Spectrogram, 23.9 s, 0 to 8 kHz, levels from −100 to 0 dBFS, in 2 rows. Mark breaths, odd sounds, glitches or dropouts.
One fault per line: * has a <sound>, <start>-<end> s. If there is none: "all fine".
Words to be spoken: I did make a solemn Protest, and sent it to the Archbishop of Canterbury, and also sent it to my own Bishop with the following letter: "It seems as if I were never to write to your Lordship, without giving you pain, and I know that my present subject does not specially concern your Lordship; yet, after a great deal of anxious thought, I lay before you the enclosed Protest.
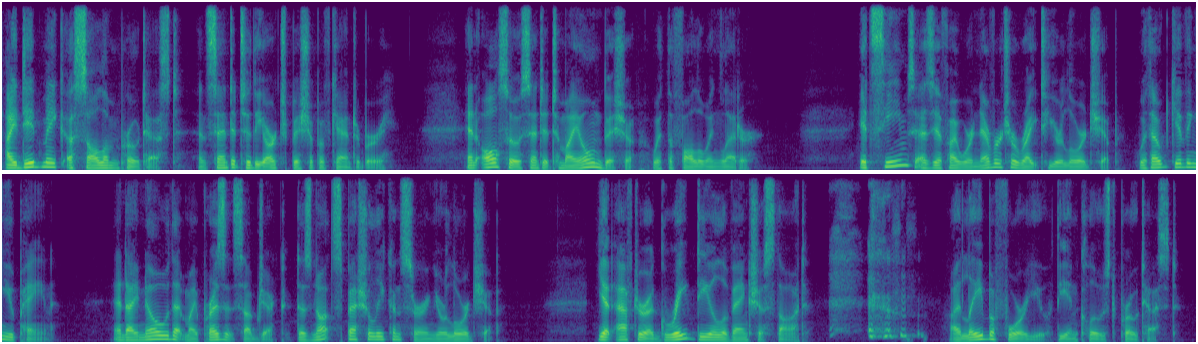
* has a laugh, 20.2-21.2 s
